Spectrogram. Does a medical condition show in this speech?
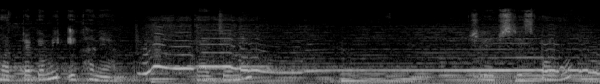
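No.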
